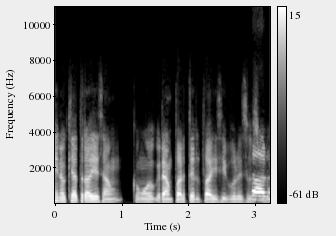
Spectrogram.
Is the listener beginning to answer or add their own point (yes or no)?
yes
